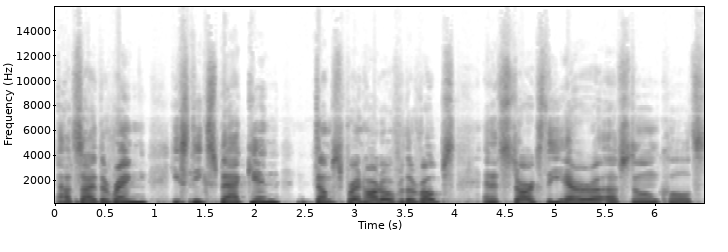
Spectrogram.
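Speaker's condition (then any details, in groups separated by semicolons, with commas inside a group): No condition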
